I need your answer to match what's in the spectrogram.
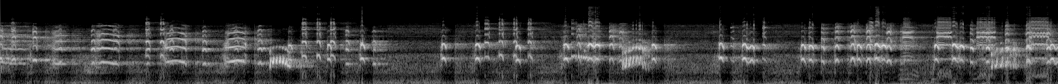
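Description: Grey-headed swamphen giving loud, nasal honking and cackling calls in rapid, overlapping bursts with short pauses, harsh and ringing throughout.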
